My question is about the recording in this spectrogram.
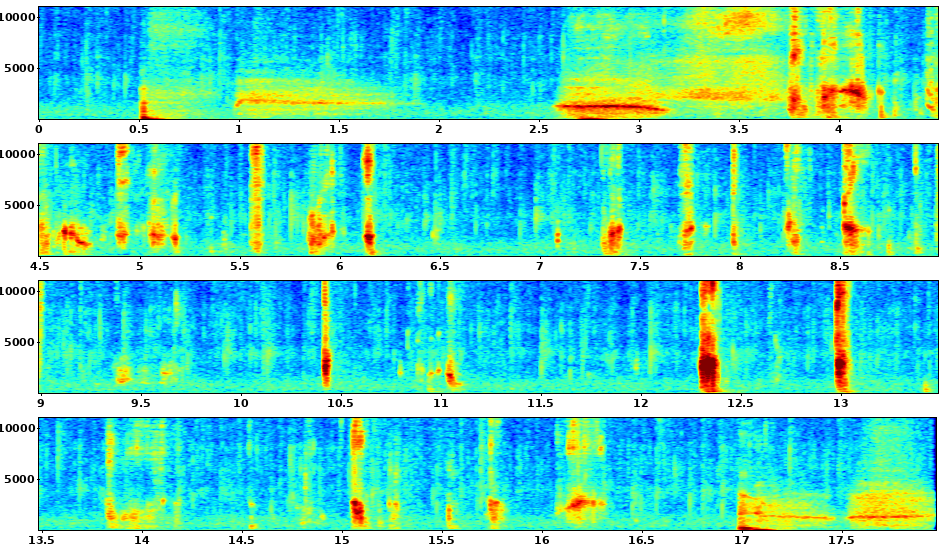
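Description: Wet licking and mouth sounds: many short, soft smacks and clicks at an irregular pace, quiet overall and without talk.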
